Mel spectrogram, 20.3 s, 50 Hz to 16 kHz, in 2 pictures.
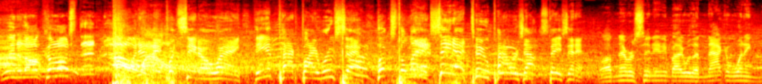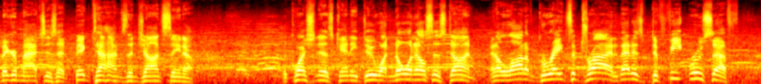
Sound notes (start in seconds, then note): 1.5 body thudding; 4.3 hands thudding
